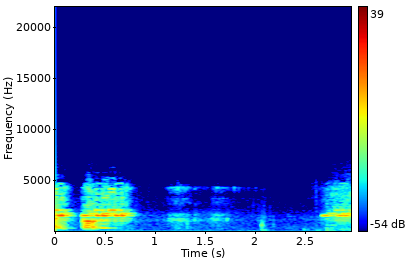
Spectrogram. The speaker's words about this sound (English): Sorry about the phone.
